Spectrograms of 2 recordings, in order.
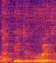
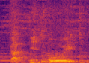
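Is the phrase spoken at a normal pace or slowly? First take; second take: normal; slow. First: It is spoken at a normal pace. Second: It is spoken very slowly.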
